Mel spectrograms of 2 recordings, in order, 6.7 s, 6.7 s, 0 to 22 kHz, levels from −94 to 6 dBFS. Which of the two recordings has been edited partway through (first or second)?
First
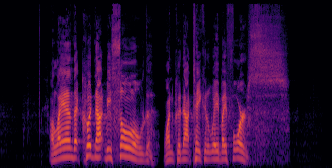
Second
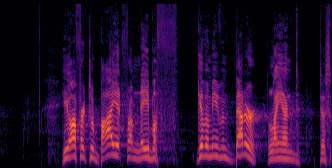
first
